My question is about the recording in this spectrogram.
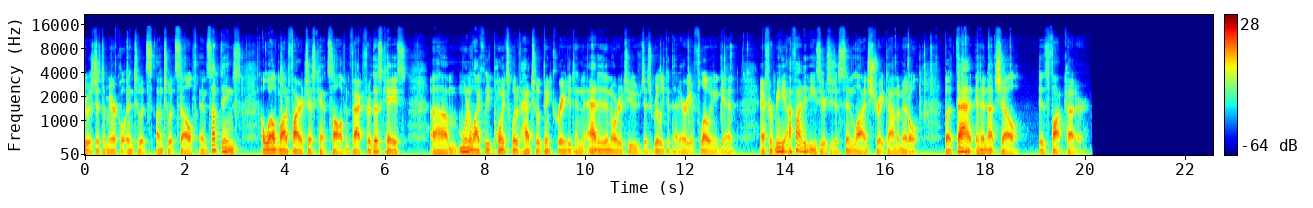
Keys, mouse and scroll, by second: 0.6 shift+middle click, 0.8-1.5 shift+scroll up 3, 1.9-2.6 shift+scroll up 3, 2.0 shift+middle click, 2.6 click, 3.5 click, 3.9 g, 5.9 right click, 11.5 scroll down 2, 12.3-12.7 scroll up 1, 12.7 alt+a, 13.2 click, 15.7-16.1 scroll down 1, 16.2 middle click, 16.5-16.8 scroll down 2, 16.8 alt+z, 17.0 middle click, 18.1 shift+middle click, 18.6-20.1 scroll up 2.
